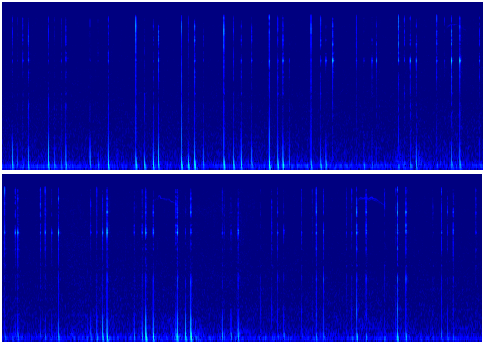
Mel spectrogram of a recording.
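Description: Wax candles sitting in a bowl as decoration, rarely lit, are tapped over and over in a long stretch. The taps give dense, short, dry clicks over a low steady hum.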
